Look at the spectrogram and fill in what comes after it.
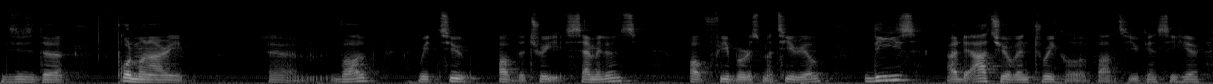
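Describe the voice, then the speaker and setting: In audible room echo, a man with an Italian accent speaks at a fairly slow pace with long, frequent pauses. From Italy. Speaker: medical student, educational youtuber. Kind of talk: lecture. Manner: halting, with filler sounds.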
